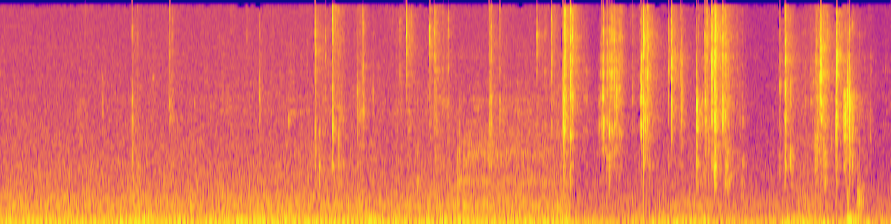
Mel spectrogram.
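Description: Small plastic pigment jars from a paint kit being handled and set down: a run of light clicks and taps, sparse at first and coming in quicker clusters in the second half.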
